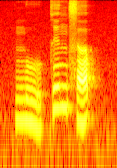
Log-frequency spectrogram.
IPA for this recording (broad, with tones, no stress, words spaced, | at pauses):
n̪uː˨˩kɪ˥ŋsɐ˨˥p̚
